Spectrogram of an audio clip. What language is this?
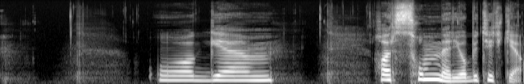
Norwegian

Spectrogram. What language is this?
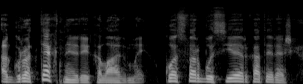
Lithuanian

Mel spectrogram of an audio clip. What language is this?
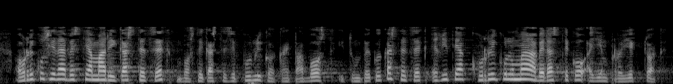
Basque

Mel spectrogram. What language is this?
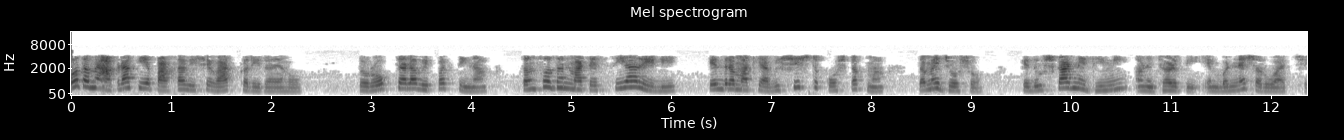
Gujarati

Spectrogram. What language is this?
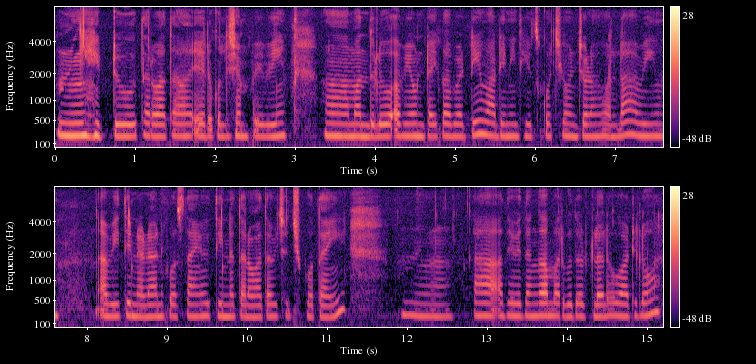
Telugu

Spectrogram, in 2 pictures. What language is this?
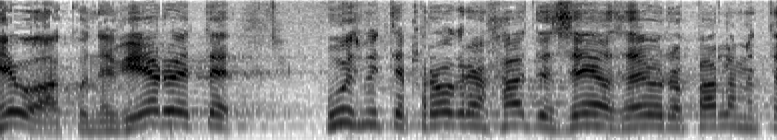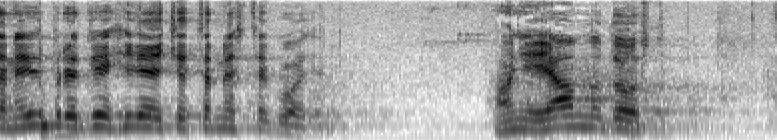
Croatian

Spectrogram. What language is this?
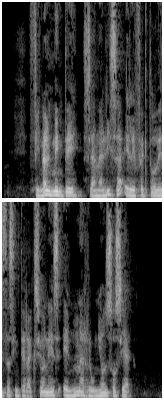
Spanish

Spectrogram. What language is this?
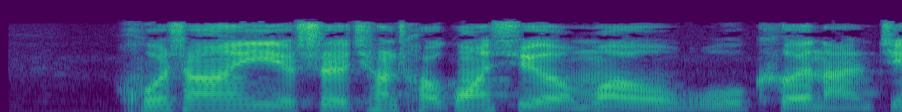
Chinese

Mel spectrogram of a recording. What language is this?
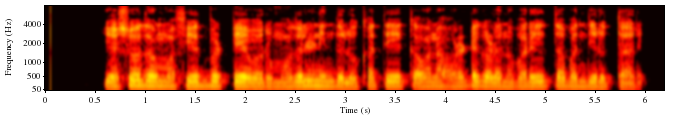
Kannada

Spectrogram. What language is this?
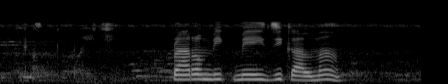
Nepali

